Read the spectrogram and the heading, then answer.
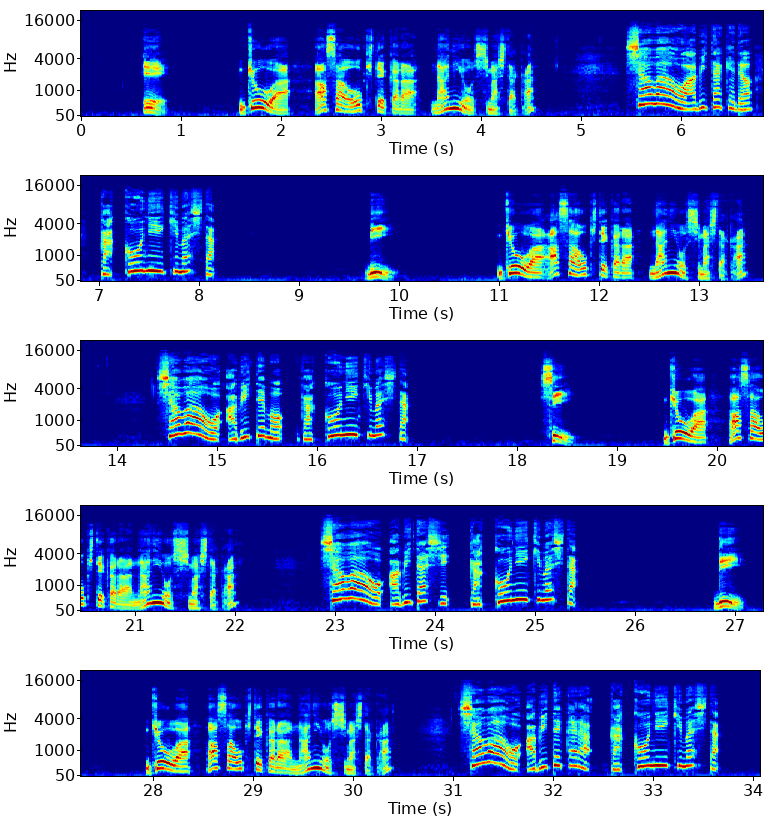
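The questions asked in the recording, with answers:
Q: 今日は朝起きてから何をしましたか?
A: D: シャワーを浴びてから学校に行きました。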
